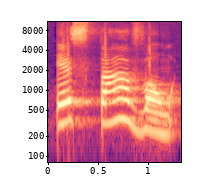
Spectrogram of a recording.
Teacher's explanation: esse M do final vai ter som de U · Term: semivogal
